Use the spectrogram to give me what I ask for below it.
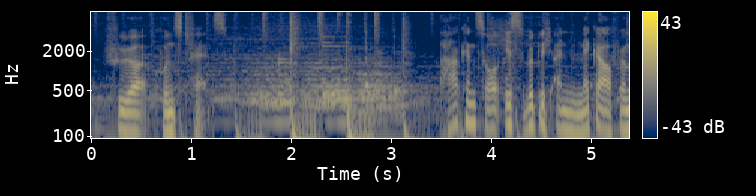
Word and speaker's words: Arkansas: Ich habe es auch gerade mal in einer TV-Sendung wieder falsch gesehen, weil es gibt ja einen anderen Bundesstaat Kansas, aber Arkansas wird tatsächlich französisch ausgesprochen. Das ist ein altes Wort der Quapaw-Indianer.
